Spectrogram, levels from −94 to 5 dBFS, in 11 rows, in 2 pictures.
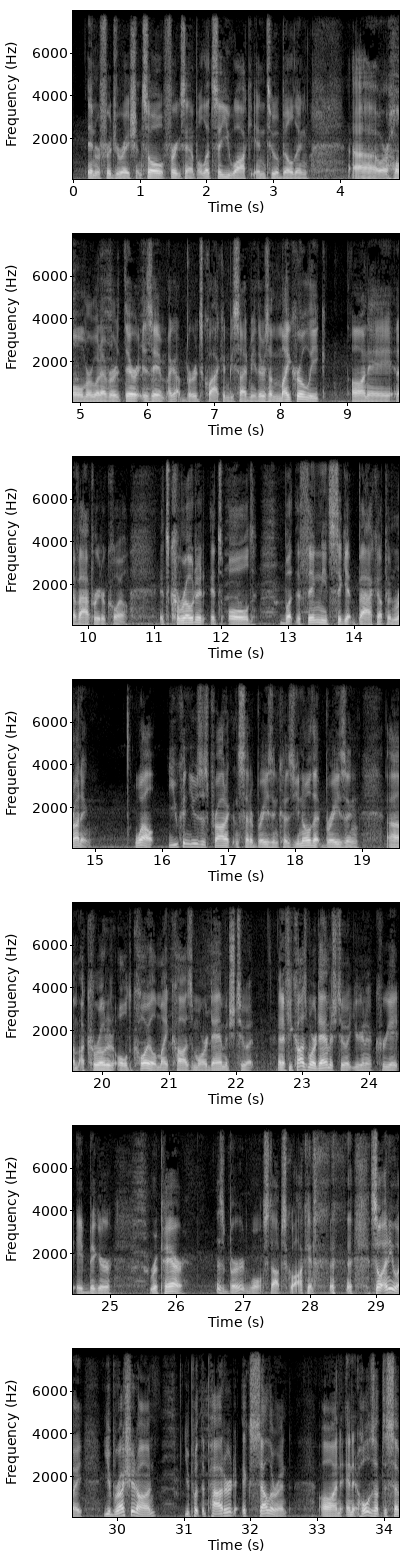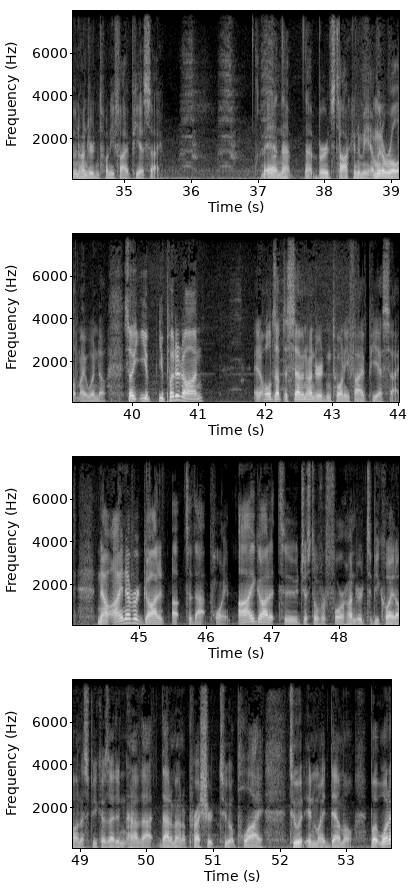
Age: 30-49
